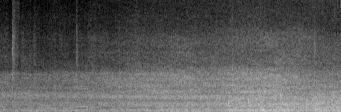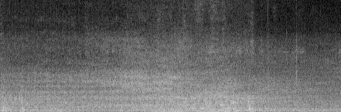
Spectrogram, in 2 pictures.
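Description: A road vehicle driving past: engine and tyre noise builds over several seconds, is loudest in the second half, then eases off near the end.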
